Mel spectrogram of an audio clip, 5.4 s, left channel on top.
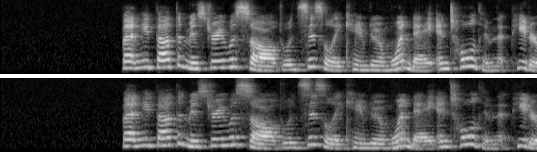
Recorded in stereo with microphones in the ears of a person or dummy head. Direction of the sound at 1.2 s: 35° left (ahead or behind).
